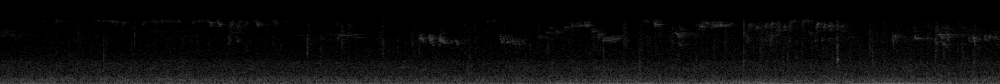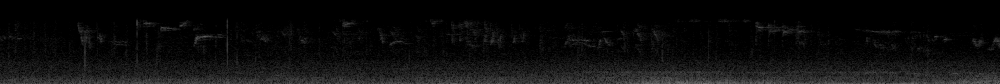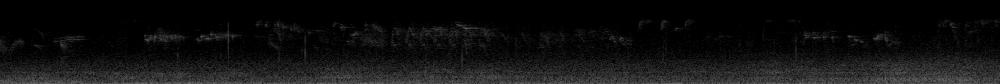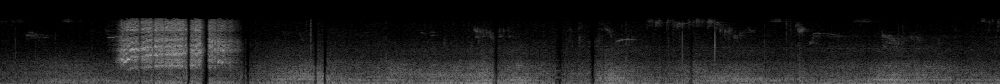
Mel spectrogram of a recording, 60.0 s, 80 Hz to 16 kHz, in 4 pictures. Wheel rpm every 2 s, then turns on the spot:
0, 0, 0, 0, 0, 0, 0, 0, 0, 0, 0, 0, 0, 0, 0, 0, 0, 0, 0, 0, 0, 0, 0, 130, 40, 0, 0, 0, 0, 0.
none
